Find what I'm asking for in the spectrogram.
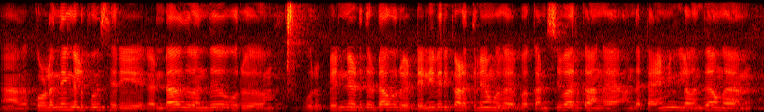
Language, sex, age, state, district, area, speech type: Tamil, female, 30-45, Tamil Nadu, Perambalur, rural, spontaneous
